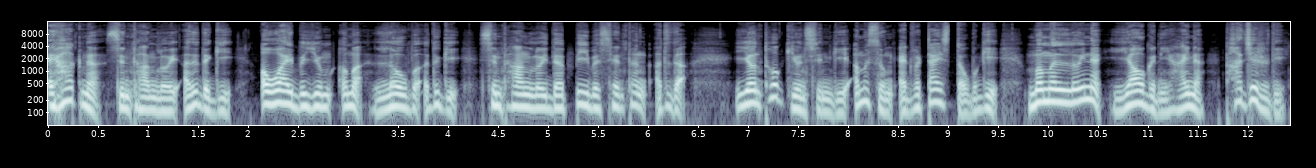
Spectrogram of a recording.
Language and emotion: Manipuri, surprised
